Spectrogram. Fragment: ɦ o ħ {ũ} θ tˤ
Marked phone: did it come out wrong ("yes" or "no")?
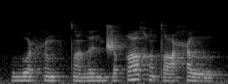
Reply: no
